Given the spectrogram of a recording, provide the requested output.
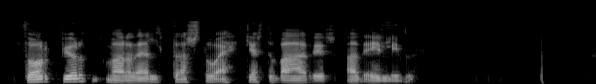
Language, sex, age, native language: Icelandic, male, 40-49, Icelandic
